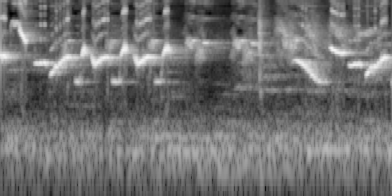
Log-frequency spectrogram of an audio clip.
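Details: Lure recording of white-rumped shama song to prompt shamas to sing: rapid warbling whistled phrases, rising and falling, with quick repeated notes and sweeping slurs.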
